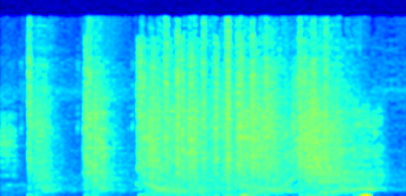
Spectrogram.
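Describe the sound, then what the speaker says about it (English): Knell Prime gunfire in the Warframe video game, heard as bursts of rapid, fairly faint shots with quick rhythmic repeats and a sharper impact near the end, with no voices. "So get enemies by shooting them in the head."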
